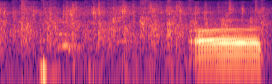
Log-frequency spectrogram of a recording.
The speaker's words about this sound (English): 给他们这里掌声来欢迎他们吧，好不好 ？Applaud them, encourage them.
